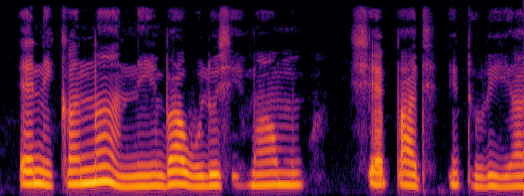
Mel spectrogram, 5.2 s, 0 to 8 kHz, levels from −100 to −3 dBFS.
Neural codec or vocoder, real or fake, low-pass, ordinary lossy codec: none; real; 7.2 kHz; none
